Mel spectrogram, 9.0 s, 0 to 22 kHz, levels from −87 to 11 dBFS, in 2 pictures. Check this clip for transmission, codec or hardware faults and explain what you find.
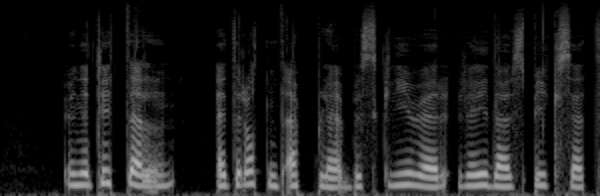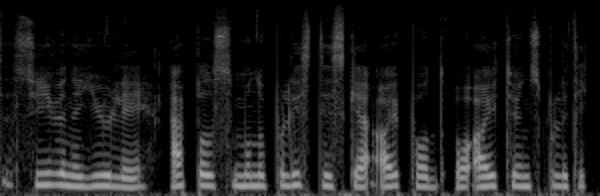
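Nothing wrong can be heard anywhere in this speech.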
